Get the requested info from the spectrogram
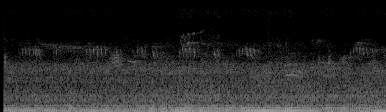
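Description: Birds calling: short rattling notes repeated about once a second, over a steady low rumble.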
